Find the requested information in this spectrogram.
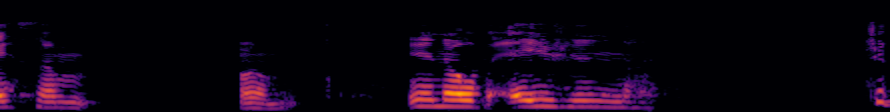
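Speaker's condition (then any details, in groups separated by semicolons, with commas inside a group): Brain injury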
